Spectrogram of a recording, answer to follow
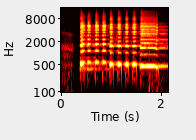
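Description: A toy electronic keyboard with a reedy tone plays the same note in quick repeats, about seven a second. Near the end it holds one slightly lower note.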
